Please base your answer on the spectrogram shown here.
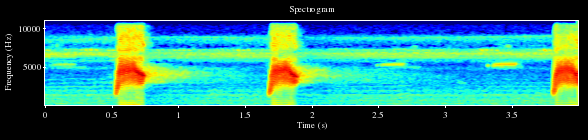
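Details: Common nighthawk giving three short, buzzy, nasal notes, each about a fifth of a second, spaced one to two seconds apart, over a steady high insect hum.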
